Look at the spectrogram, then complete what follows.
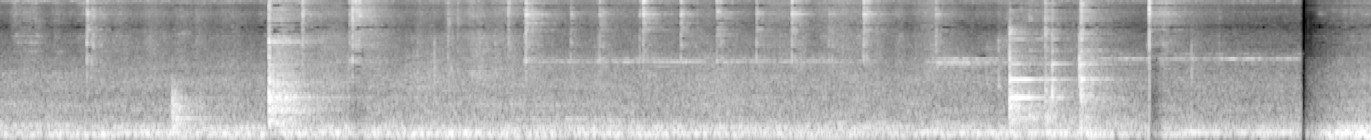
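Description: Gram flour being sifted: a metal spoon scraping in a wire-mesh sieve and the sieve knocking against a glass bowl, giving scattered clinks, with a cluster of them about five seconds in. A steady low hum runs underneath.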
